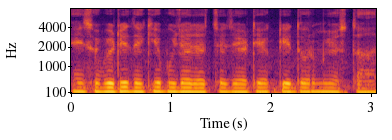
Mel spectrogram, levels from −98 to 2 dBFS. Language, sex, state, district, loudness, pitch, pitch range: Bengali, male, Assam, Hailakandi, -17 LUFS, 145 Hz, 140-145 Hz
